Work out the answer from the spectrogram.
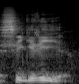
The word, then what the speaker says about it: Sigiriya: académicos generales era la roca de seguiría se escribe siguiriya como la seguidilla la forma canónica derivada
